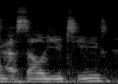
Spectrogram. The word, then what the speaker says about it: slut: word is slut, because the Swedish word for the end is S-L-U-T, pronounced slut.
